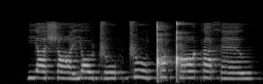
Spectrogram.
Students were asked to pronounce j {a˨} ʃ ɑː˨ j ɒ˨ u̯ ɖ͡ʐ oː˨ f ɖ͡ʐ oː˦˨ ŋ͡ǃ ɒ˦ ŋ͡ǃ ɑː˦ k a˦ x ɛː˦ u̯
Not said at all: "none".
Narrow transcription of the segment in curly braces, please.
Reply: a˨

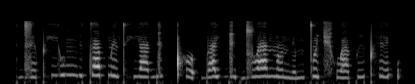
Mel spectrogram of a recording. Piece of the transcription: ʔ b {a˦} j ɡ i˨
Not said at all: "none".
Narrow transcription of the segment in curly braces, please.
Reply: a˦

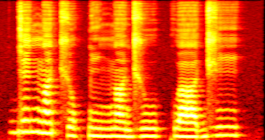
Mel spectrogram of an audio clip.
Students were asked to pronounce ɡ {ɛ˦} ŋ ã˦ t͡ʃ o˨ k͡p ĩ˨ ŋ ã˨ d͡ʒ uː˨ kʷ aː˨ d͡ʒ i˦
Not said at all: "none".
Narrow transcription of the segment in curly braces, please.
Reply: e˦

